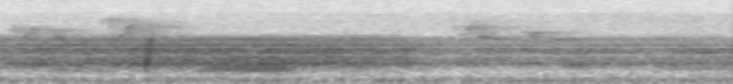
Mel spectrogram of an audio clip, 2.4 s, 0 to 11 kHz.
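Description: Amateur HF radio receiver playing the 20-meter band through its speaker: steady, narrow static hiss with a faint, wavering station voice under it. The signal is weak, a little bit quiet, while the band is fading.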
